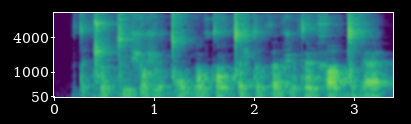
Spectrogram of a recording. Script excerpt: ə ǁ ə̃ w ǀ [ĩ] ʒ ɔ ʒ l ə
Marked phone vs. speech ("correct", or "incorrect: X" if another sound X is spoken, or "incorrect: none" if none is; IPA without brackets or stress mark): incorrect: i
